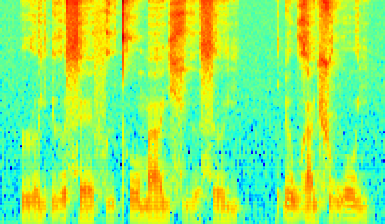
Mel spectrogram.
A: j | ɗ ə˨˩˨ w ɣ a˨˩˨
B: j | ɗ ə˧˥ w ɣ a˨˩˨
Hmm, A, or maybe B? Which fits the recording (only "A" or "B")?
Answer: B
